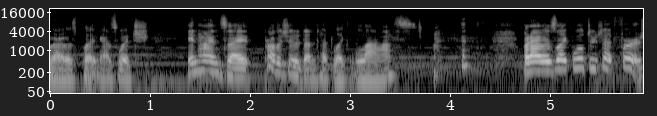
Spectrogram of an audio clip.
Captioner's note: laughs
